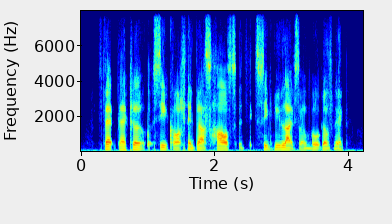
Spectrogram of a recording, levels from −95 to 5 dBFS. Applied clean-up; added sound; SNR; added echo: neural diffusion model UNIVERSE++.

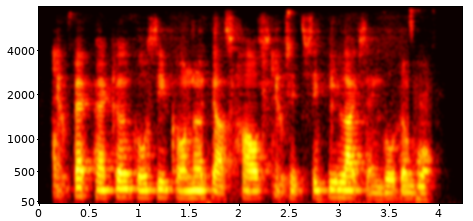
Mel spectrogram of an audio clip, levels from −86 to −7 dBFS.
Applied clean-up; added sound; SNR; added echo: neural mask model Resemble Enhance denoiser.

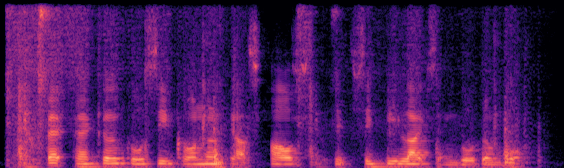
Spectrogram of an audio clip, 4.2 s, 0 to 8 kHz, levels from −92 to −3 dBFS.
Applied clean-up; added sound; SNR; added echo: neural mask model RNNoise.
